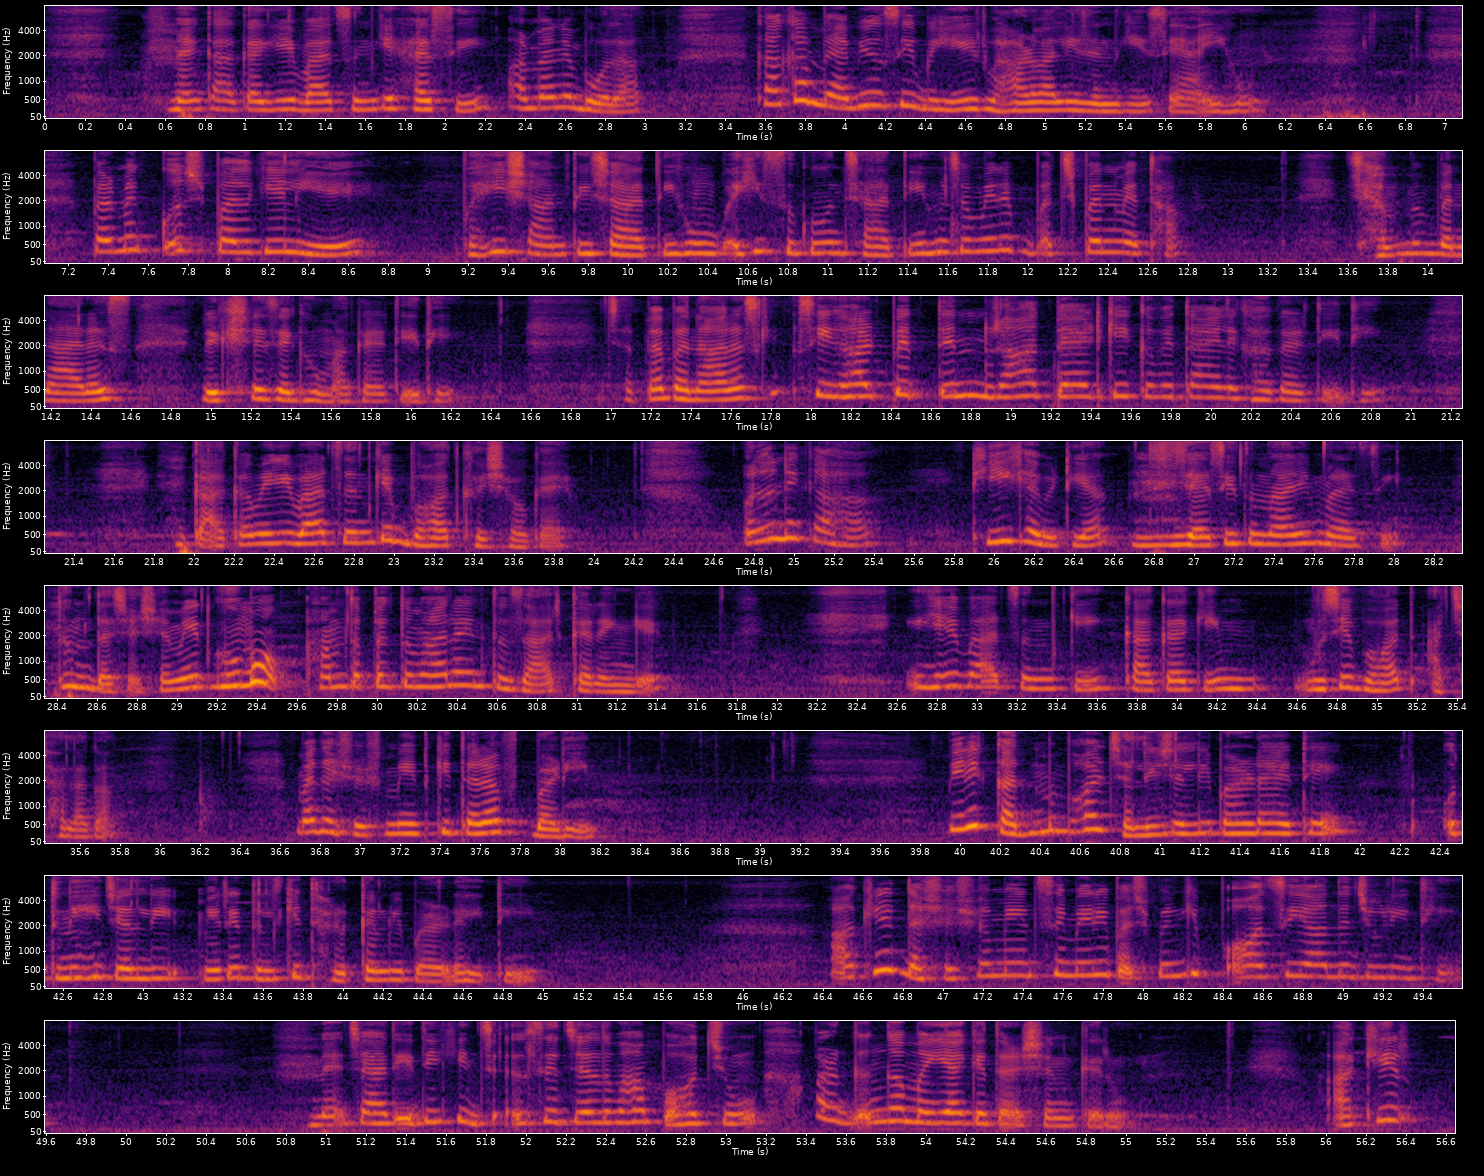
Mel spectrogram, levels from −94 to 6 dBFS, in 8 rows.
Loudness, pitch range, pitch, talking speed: -29 LUFS, 230-310 Hz, 265 Hz, 160 wpm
